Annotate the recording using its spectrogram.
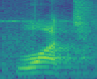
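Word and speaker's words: watch: इट्स नॉट बाच, व्हाट इज? वॉच, वॉच, वॉच।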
